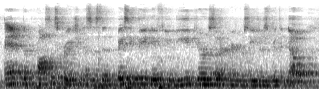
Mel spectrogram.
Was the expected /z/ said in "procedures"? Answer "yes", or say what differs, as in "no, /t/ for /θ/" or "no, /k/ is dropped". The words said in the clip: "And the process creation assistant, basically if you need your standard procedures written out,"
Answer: yes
